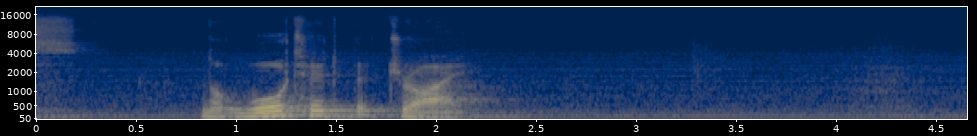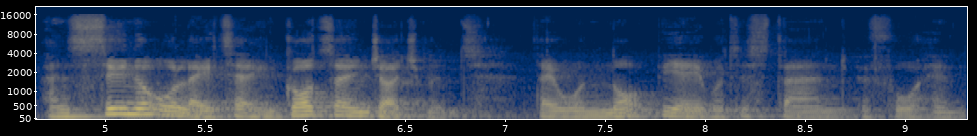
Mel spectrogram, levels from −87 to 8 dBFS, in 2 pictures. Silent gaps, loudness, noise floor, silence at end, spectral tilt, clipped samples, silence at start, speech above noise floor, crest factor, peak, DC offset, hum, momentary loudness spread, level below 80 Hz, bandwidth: none; -27 LUFS; -57 dBFS; 0 s; -7 dB/octave; under 0.1%; 0 s; 30 dB; 22 dB; -6 dBFS; under 0.1%; none; 18 LU; -60 dBFS; 16.5 kHz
